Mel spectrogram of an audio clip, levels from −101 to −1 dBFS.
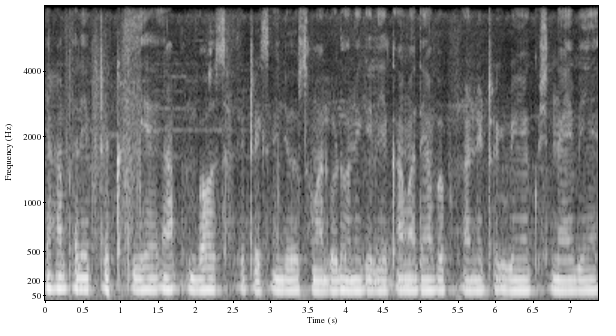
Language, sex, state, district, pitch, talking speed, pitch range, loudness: Hindi, male, Odisha, Nuapada, 110 Hz, 225 wpm, 105-115 Hz, -15 LUFS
